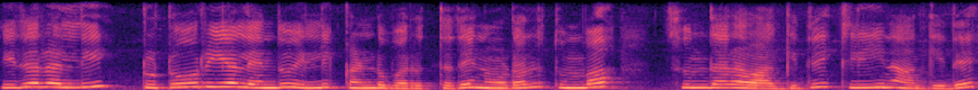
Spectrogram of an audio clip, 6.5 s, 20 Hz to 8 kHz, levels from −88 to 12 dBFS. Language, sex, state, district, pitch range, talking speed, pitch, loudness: Kannada, female, Karnataka, Dharwad, 250-320 Hz, 100 wpm, 280 Hz, -14 LUFS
